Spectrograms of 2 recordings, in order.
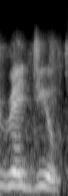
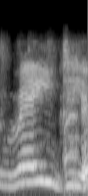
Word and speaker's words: radio: We have radio, not radio. It's radio. It has three syllables. Yoruba tongue is there. Radio. Exactly, not radio. It's not two syllables.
